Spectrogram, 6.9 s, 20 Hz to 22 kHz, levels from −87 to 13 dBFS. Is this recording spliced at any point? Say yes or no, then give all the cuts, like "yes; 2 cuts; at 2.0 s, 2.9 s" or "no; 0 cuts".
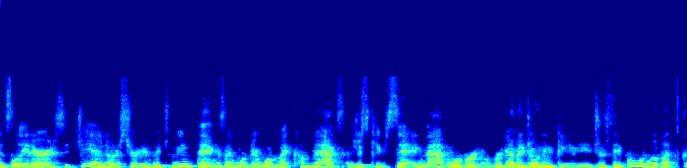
no; 0 cuts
